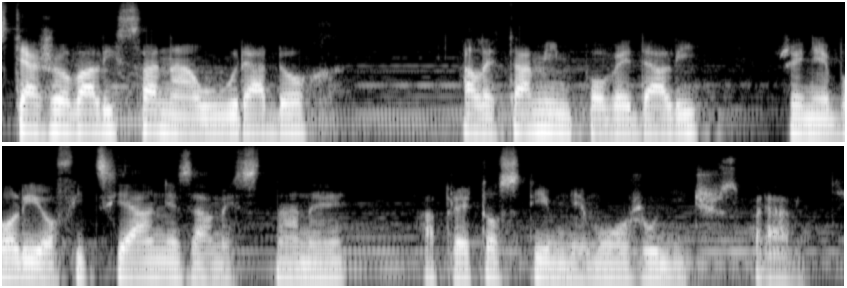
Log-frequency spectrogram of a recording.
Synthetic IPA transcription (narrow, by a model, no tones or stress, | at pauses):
scaʒɔʋalisanauːɾad̪ɔx | alɛt̪amimpɔʋɛd̪ali | ʒ̥ɛɲɛbɔliɔfit͡siaːlɲɛzamɛst̪nanɛːapɾɛt̪ɔst̪iːmɲɛmʊɔʒuɲit͡ʃspɾa̰ʋic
